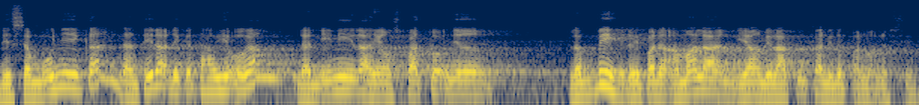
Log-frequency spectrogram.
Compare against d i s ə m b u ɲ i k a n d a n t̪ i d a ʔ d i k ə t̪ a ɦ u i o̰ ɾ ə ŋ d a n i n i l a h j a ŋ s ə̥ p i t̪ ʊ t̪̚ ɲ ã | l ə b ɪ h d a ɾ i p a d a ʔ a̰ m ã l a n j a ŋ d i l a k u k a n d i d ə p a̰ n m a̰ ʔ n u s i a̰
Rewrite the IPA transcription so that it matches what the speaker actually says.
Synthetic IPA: d i s ə m b u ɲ i k a n d a n t̪ i d a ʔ d i k ə t̪ a ɦ u i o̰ ɾ a ŋ d a n i n i l a h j a ŋ s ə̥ p a t̪ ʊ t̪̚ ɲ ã | l ə b ɪ h d a ɾ i p a d a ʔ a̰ m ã l a n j a ŋ d i l a k u k a n d i d ə p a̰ n m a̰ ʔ n u s i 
